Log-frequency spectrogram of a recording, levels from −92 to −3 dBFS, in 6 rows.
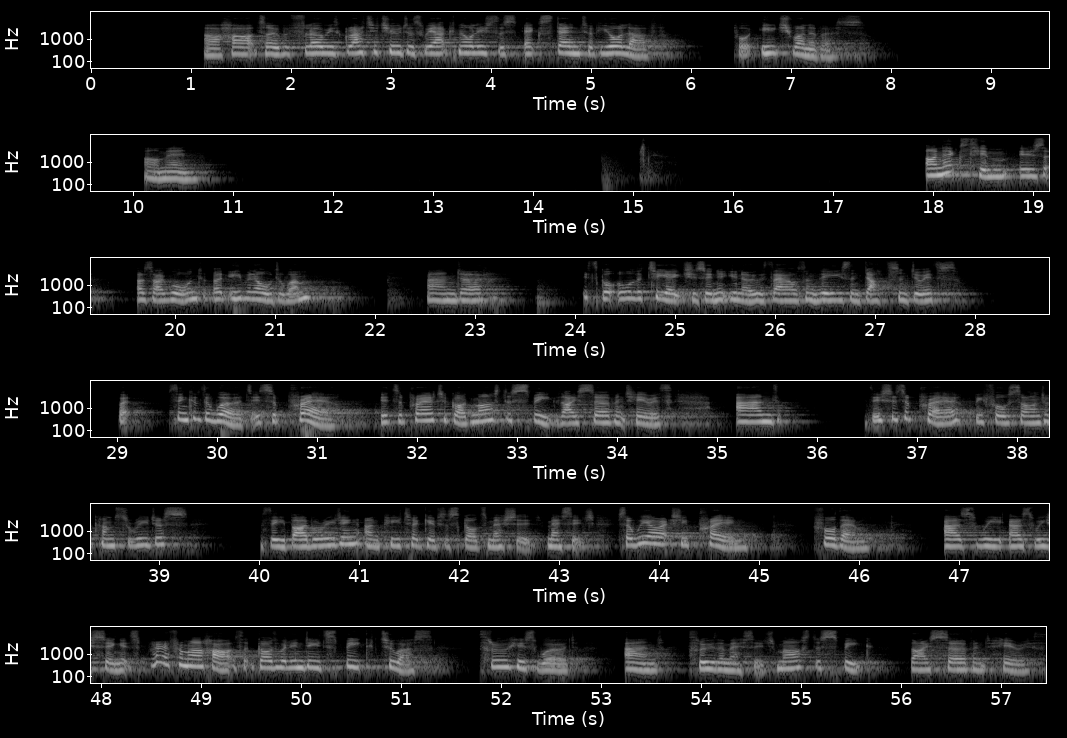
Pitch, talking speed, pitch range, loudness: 225 Hz, 125 wpm, 210-250 Hz, -41 LUFS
